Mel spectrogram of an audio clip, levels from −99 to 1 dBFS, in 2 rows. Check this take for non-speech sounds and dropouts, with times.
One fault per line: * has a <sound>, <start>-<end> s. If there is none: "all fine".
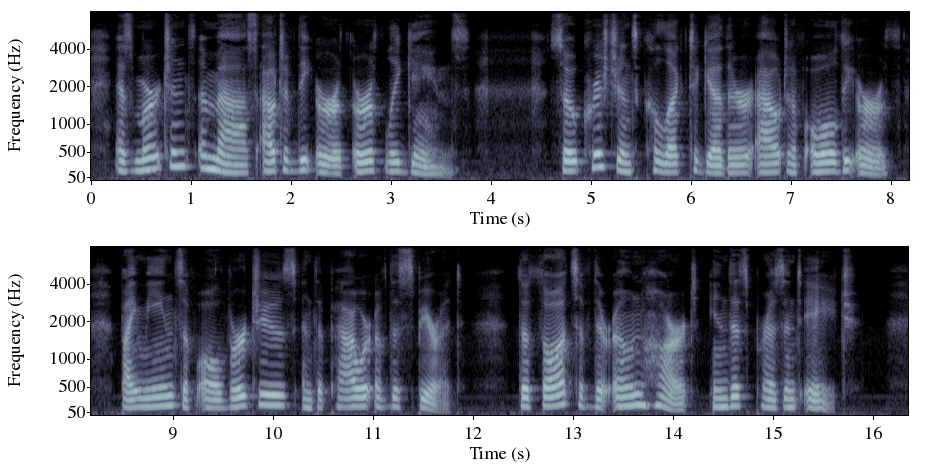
all fine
